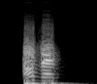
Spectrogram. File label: Walkie talkie conversation "over"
